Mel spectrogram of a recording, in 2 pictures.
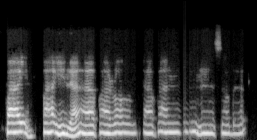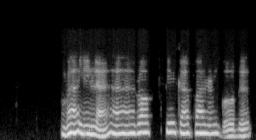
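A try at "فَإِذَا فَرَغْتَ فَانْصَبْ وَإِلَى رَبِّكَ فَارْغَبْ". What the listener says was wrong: pertama roknya Pak perlu ditebalkan ya. Ro ya. Faro faro faro farota.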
